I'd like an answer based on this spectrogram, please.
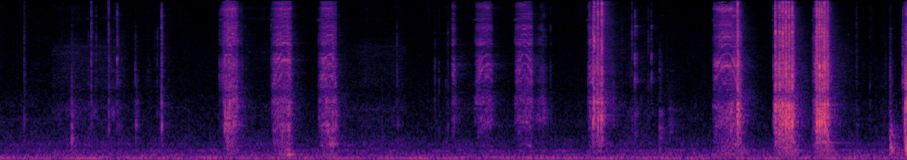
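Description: Socket ratchet clicking in short bursts as the thermostat housing bolts are run in by hand, about seven bursts with the loudest near the end.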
